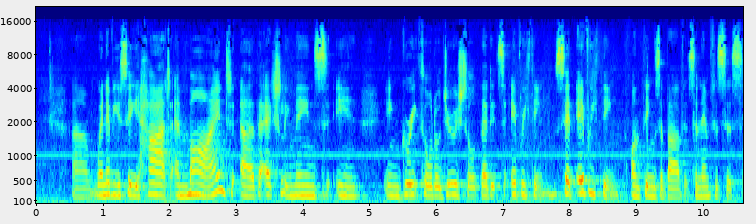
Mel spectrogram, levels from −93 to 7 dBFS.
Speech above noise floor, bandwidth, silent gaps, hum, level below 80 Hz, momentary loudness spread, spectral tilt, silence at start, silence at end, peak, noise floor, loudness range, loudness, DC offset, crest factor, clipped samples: 20 dB; 17 kHz; none; none; -54 dBFS; 10 LU; -3.5 dB/octave; 0 s; 0 s; -10 dBFS; -49 dBFS; 3 LU; -28 LUFS; under 0.1%; 18 dB; under 0.1%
